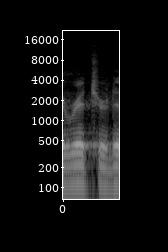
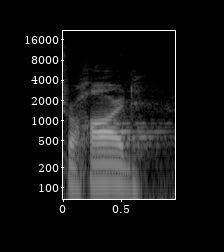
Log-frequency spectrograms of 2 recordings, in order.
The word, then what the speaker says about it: Richard: You're going to want to say Richard. It's not Richard, it's Rahard and it's like Rumbrand.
